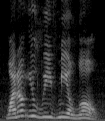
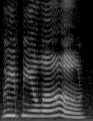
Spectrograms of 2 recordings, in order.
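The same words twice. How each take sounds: First: Said in the usual way. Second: Higher, slow mocking whine; whiny fakey voice mocking the narrator; whiny fakey mimic. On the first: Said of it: "as if that's how I sounded". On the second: A narrator's reading. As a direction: mimic her like a spoiled brat. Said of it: "Natalie says in a whiny, fakey voice".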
